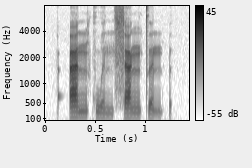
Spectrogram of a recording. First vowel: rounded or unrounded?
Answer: unrounded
